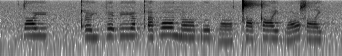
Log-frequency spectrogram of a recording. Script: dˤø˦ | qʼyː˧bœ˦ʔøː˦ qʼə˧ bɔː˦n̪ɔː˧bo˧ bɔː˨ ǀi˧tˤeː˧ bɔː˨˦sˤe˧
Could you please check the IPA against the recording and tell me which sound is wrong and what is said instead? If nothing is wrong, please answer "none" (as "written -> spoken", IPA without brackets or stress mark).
none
